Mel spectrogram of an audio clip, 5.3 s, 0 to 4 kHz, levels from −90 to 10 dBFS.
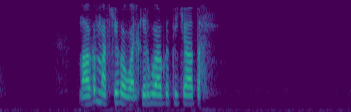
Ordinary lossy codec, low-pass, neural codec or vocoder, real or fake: MP3, 32 kbps; 3.6 kHz; vocoder, 44.1 kHz, 80 mel bands, Vocos; fake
